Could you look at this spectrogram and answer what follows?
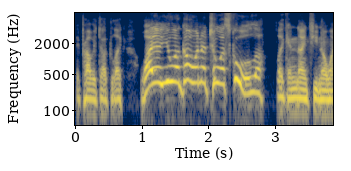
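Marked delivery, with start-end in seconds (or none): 1.0-2.9 put-on, slow, old New York Italian immigrant accent. Speaker imagines how people talked in new york in 1901: italian immigrant impersonation. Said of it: "That was an Italian immigrant impersonation".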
